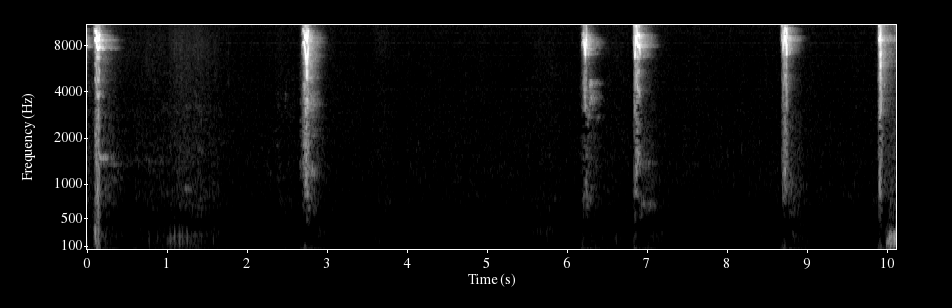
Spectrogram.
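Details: Young female Bananaquit calling: six very high, thin, sharp chips spread irregularly over ten seconds, with some close together and long silent gaps between others; no other sounds.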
